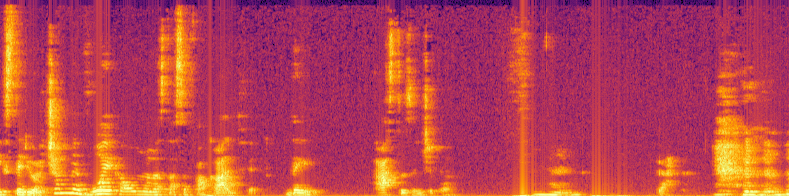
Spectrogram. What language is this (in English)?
Romanian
